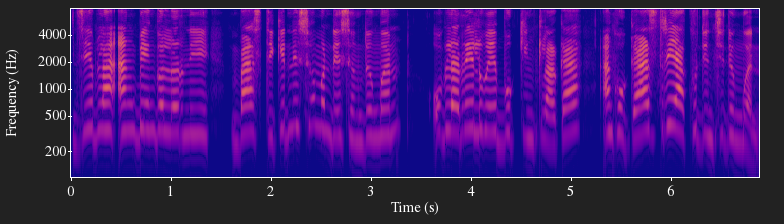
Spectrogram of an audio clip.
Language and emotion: Bodo, angry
